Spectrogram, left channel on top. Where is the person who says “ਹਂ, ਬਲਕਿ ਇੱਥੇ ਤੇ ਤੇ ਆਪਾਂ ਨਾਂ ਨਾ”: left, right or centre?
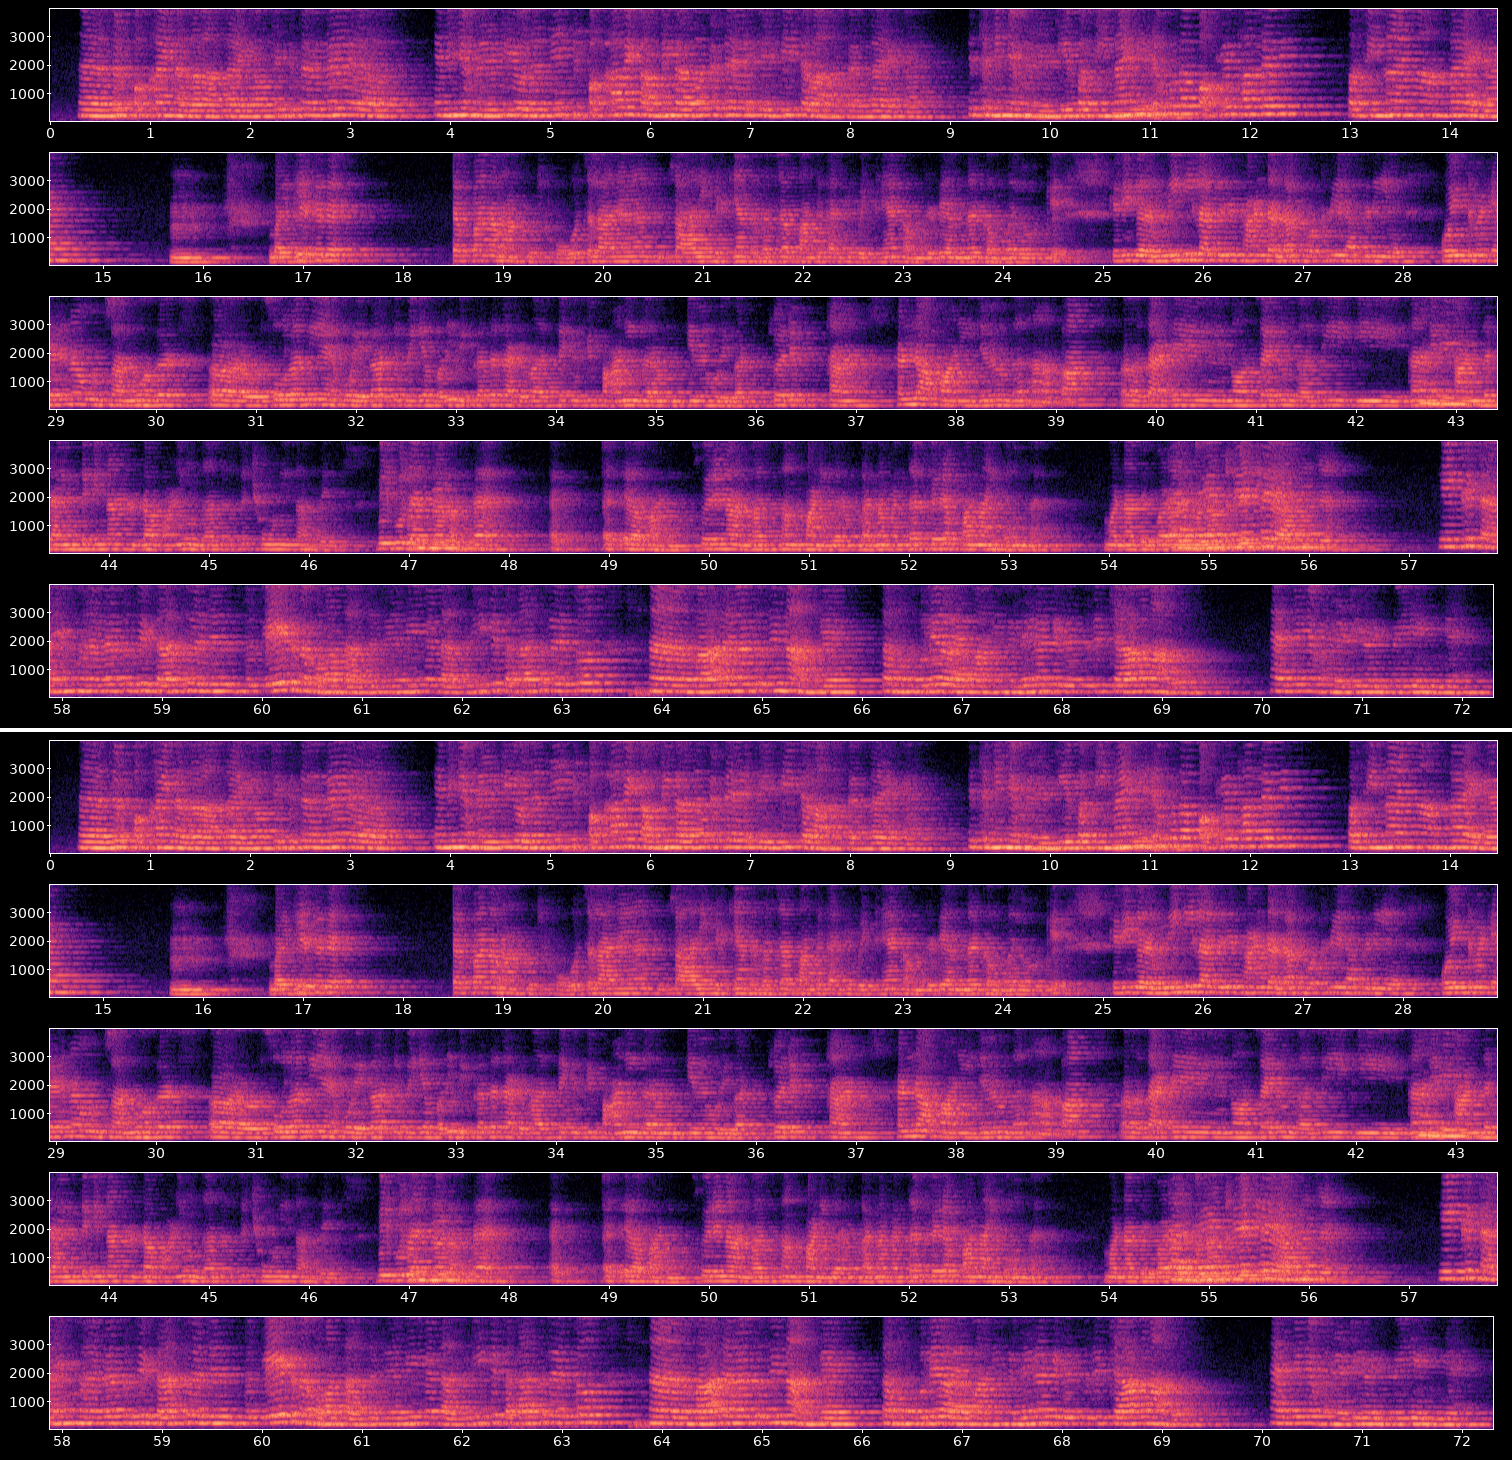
Left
